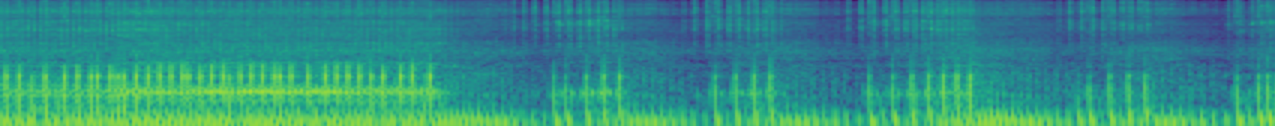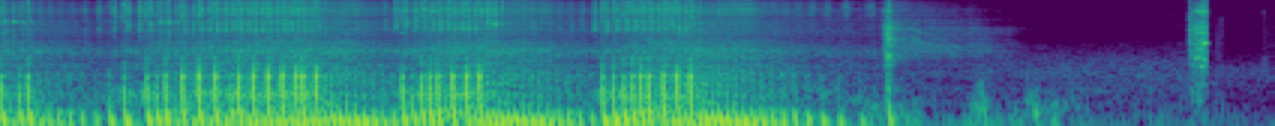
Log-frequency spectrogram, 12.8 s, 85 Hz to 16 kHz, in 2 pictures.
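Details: MotoBravo Roma150 scooter-engined motorcycle, free with no history, being reassembled with what the owner thinks is an automatic choke: small single idles with a steady thump, picks up through a few blips, then shut off; runs cleanly, no misfires.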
